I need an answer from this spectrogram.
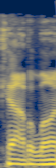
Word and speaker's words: Catalan: It is Catalan Elite, not spelled like Jalen Catalan. It's C-A-T-A-L-A-N, Elite.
